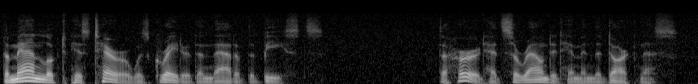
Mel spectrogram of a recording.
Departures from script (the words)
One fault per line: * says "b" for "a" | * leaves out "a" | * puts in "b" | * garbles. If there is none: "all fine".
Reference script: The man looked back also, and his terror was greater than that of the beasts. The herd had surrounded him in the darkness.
* leaves out "back also and"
